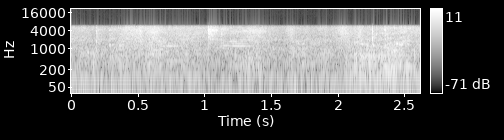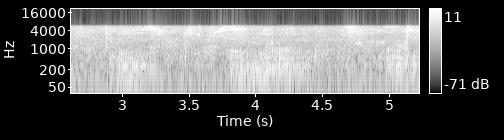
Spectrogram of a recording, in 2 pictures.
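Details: Two dogs, a 5-month-old blue pit bull and a 2-year-old 70-pound English bulldog, playing tug-of-war; low rumbling growls and short tonal grunts build in the second half over constant scuffling noise, with a person talking.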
